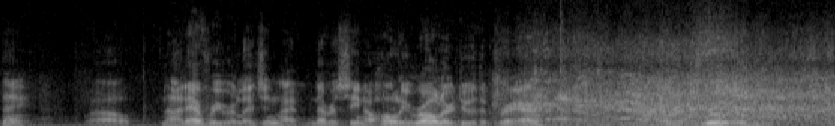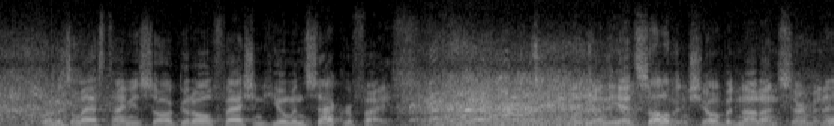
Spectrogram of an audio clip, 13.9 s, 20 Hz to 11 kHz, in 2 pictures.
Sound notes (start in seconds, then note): 10.2 laughter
